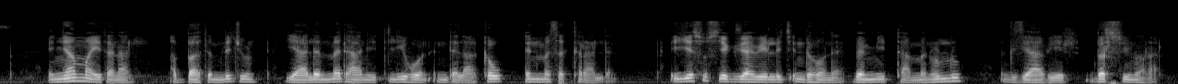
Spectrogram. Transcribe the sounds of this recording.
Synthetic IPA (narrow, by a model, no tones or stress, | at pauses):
ʔɨɲːamːajɛt̪ʰənal | ʔabːat̪ʰɨmlɨd͡ʒunjaləmːəd̪hanit̪liho̞nɨ̰nd̪əlakʰːəw | ʔɨnməsəkːɨɾalːə̰n | ʔɨjːɛsusjɛɨɡzijaβhe̞ɾlɨd͡ʒɨ̰nd̪əɦho̞nəbəmːit̪ʰːamːənhulːu | ʔɨɡzijaβhe̞ɾbəɾsujɪno̞ɾa̰l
